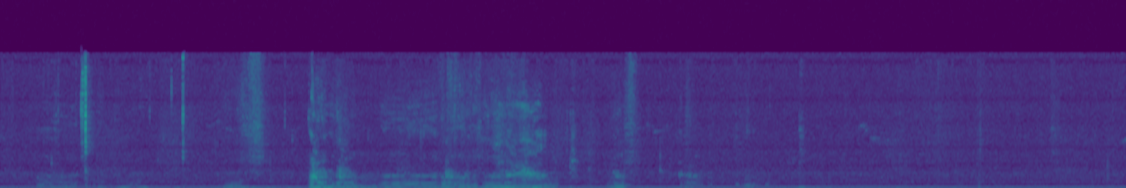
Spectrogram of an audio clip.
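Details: Chihuahua Davie Jones plays with a toy alongside Lucille, a fearful five-month-old rescued puppy, indoors. A run of quavering, harmonic growls lasts about three seconds in the middle, flanked by scattered taps and thumps, with a constant electrical hum behind.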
